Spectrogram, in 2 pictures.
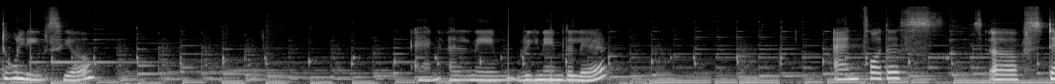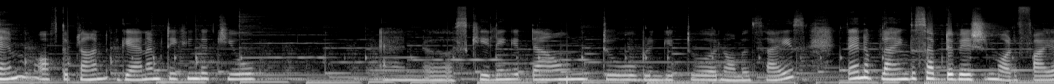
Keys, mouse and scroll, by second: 1.6 KP_1, 3.6 click, 3.8-6.8 drag, 7.0 click, 7.8 shift+a, 9.7-10.4 scroll down 2, 10.4 click, 11.7 KP_7, 12.9 click, 14.1 KP_1, 15.1 s, 15.9 g, 17.6-21.0 drag.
